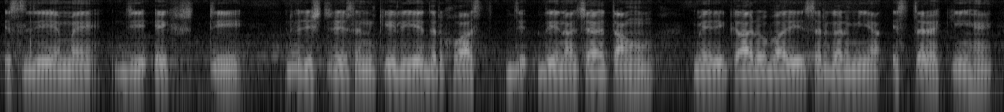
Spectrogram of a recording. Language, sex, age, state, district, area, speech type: Urdu, male, 18-30, Uttar Pradesh, Balrampur, rural, spontaneous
